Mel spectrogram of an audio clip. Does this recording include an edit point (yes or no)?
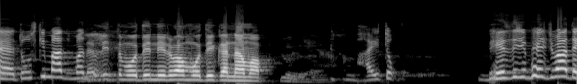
no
